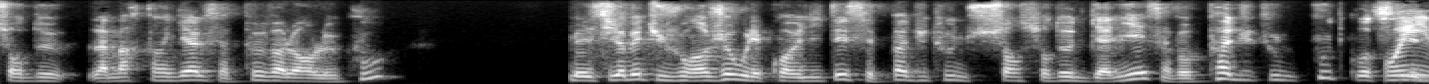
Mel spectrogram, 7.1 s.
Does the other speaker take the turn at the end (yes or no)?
yes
